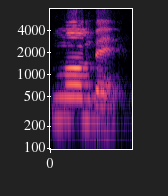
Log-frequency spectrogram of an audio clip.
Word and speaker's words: ng'ombe: Yeah, so NG apostrophe makes the sound ngo, like in Swahili word ng'ombe, which means cow.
